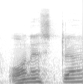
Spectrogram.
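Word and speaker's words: honest: যেহেতু এখানে অনেস্ট sound হচ্ছে ভাওয়েলের মতো এজন্য আমরা কি দিব?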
